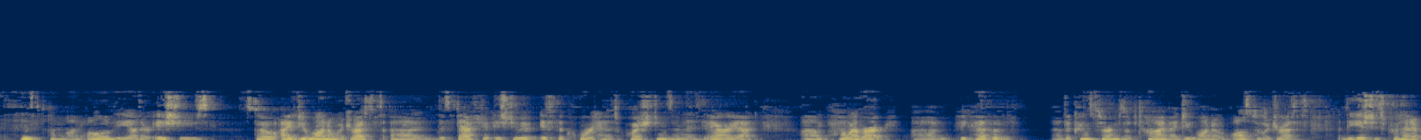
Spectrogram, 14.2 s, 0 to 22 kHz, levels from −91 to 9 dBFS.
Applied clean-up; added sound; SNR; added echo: neural mask model DeepFilterNet 3.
